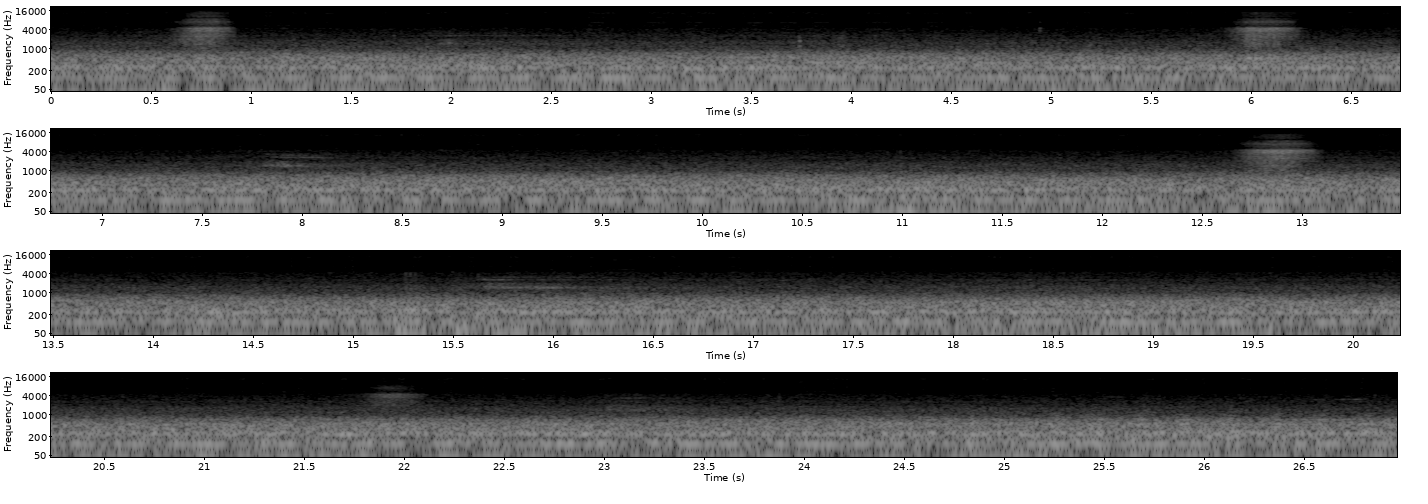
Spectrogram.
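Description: Traffic rushes past on a busy highway.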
